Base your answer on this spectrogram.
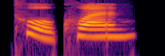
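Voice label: "拓宽", Mandarin Chinese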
